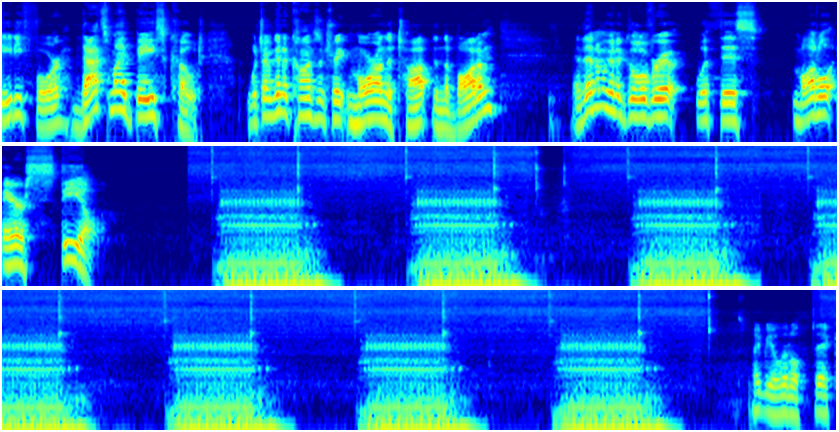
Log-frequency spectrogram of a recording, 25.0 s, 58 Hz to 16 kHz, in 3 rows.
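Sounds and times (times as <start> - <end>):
air hiss: 10.2 - 12.6, 13.2 - 23.9, 24.8 - 25.0
airbrush compressor motor: 10.2 - 23.8.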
